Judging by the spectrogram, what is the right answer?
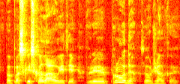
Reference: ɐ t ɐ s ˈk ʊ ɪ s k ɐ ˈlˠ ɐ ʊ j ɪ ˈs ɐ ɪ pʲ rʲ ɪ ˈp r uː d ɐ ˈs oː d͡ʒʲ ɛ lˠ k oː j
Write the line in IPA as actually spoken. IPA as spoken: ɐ p ɐ s ˈk ʊ ɪ s k ɐ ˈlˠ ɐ ʊ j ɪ ˈt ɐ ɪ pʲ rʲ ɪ ˈp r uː d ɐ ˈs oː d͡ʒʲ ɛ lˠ k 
